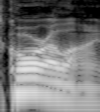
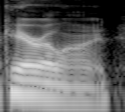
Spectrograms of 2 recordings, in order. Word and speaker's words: Coraline: she has to correct them constantly no it's Coraline not Caroline um even whybe does this too they they all just constantly uh mispronounce her name and kind of ticks her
